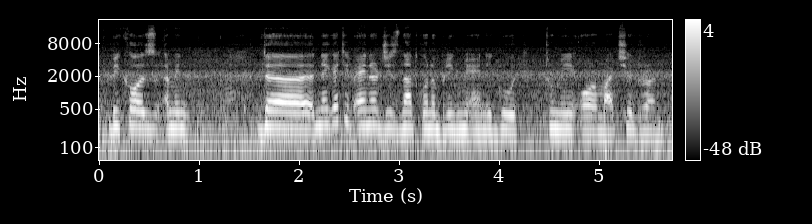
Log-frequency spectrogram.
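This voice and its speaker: A woman with a non-native accent speaks in a fairly high, flat monotone. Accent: foreign. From overseas, Arabic- and Armenian-speaking region. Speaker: domestic violence survivor. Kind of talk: interview testimony. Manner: halting.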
